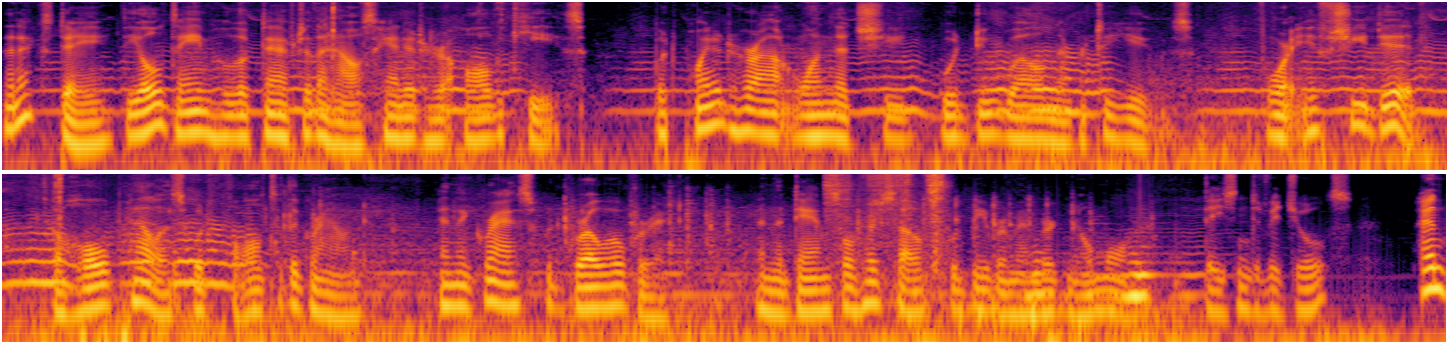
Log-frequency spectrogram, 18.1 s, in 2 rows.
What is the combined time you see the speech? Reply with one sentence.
The speech can be heard for 18 seconds in total.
